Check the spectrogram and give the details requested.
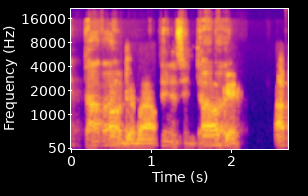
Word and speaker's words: Davao: And even I haven't been to Davao.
